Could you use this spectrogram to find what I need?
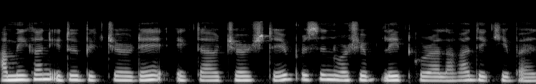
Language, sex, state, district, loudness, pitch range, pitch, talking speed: Nagamese, female, Nagaland, Dimapur, -15 LUFS, 190-205 Hz, 195 Hz, 190 wpm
